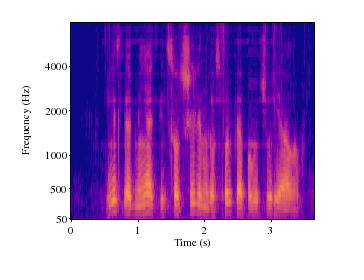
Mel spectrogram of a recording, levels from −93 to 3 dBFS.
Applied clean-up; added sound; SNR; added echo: neural separator model SepFormer DNS4.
